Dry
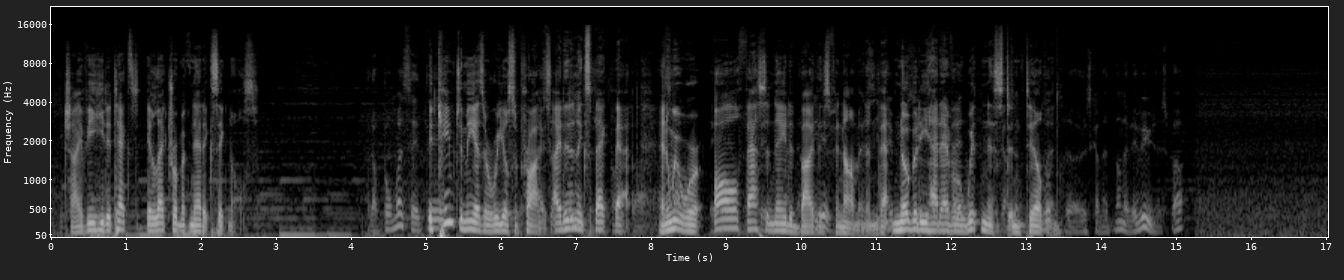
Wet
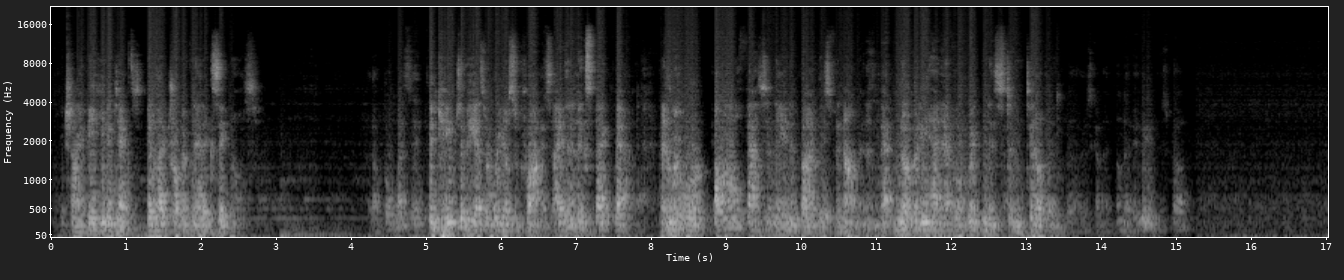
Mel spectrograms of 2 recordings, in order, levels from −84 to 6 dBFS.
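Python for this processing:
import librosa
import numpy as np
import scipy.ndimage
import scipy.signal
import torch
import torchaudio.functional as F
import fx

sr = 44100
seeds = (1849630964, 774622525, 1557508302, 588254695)

y = fx.cycle_switch(x, sr, every=3, mode='muted')
y = fx.low_shelf(y, sr, hz=180.0, db=-9.5)
y = fx.hpss(y, sr, part='percussive', gain_db=7)
y = fx.high_shelf(y, sr, hz=9600.0, db=-4.5, at=(2.6, 4.49))
y = fx.room_shoebox(y, sr, seeds[0], volume_m3=170.0, walls='furnished', distance_m=2.8)
y = y * 10.0 ** (-6.5 / 20.0)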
